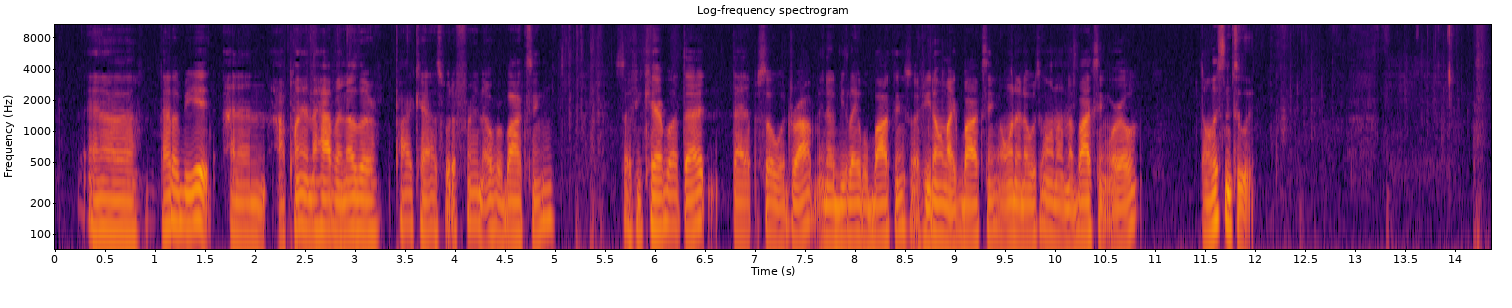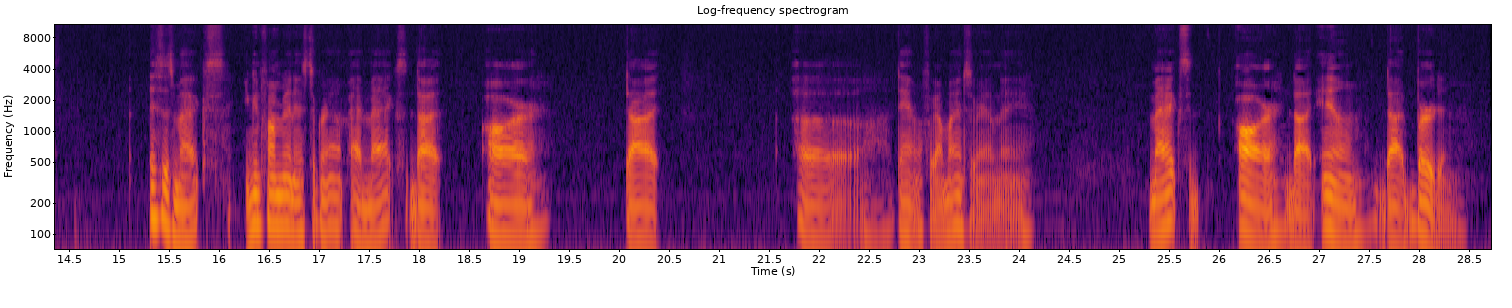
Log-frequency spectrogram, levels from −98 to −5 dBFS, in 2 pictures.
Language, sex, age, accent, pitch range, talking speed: English, male, 20-39, American, 95-110 Hz, 160 wpm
